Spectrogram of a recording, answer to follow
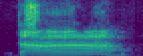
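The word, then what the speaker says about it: ت: না বুঝতে পারছেন ক্লাসকে আরবিতে বলা হয় দারসুন তাহলে এটা কি দারসুল আহিয়া নাকি দারসুল আমওয়াত বলেন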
